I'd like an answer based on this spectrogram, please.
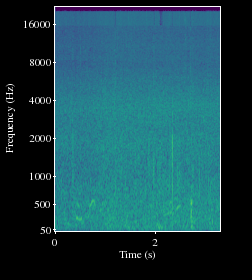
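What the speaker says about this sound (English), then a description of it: "We're getting some rain, finally." Steady rain falls outdoors on a property, a soft even hiss of drops with a few sharper patters, moderately close, with faint voices barely present underneath.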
